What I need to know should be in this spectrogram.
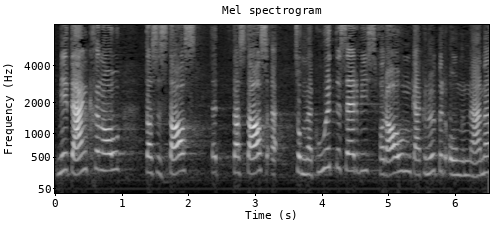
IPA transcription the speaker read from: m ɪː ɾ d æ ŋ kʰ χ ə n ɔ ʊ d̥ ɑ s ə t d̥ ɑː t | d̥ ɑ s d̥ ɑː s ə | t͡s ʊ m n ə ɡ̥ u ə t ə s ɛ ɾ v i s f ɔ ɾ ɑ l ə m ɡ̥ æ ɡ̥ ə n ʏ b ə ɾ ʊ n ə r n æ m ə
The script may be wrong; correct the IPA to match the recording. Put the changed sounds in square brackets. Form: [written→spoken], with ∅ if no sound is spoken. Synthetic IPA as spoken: m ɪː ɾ d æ ŋ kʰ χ ə n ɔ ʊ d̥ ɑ s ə [t→s] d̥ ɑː [t→s] | d̥ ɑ s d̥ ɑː s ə | t͡s ʊ m n ə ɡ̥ u ə t ə s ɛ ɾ v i s f ɔ ɾ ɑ l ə m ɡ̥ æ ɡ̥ ə n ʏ b ə ɾ ʊ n ə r n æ m ə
